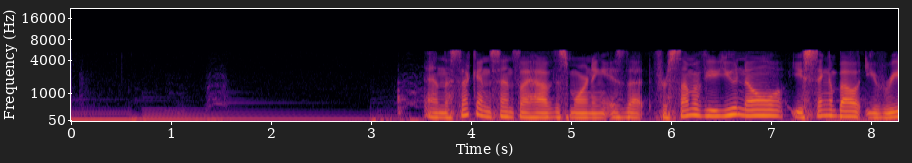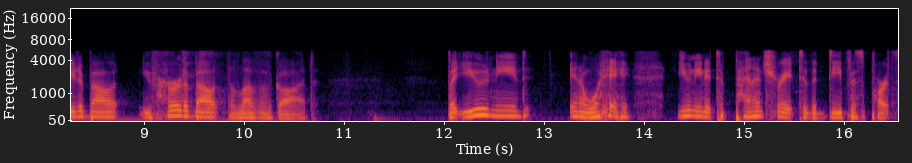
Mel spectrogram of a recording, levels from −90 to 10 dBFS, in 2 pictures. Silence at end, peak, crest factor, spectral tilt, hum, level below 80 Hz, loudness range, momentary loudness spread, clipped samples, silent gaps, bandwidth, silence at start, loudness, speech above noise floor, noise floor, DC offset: 0 s; -8 dBFS; 20 dB; -11 dB/octave; none; -50 dBFS; 8 LU; 20 LU; under 0.1%; none; 5.8 kHz; 0 s; -27 LUFS; 38 dB; -64 dBFS; under 0.1%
